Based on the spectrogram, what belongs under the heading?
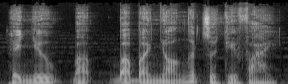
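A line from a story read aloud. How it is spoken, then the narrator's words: Stammering servants. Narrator (Vietnamese): mấy tên gia nhân miệng lắp bắp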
